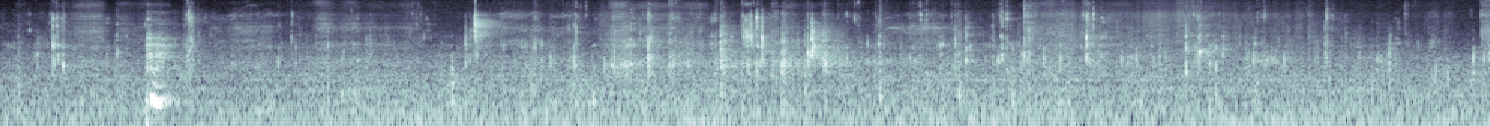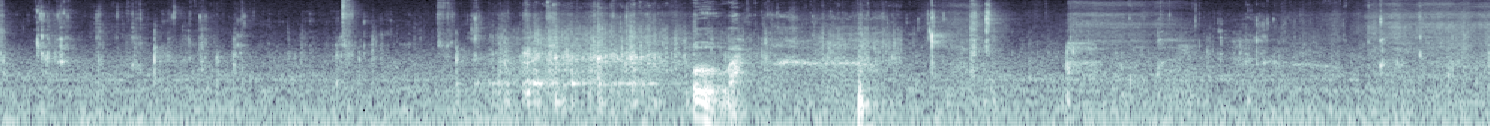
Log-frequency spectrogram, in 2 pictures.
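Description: Two people chew and slurp food close by.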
